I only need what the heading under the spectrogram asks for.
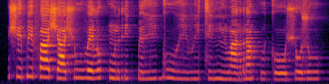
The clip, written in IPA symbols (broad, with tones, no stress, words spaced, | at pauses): ʃe˦ɓe˦faː˦ʃaː˨ ʃuː˨βɛ˨lo˦ kũ˨ ri˨k͡pɪ˨ ɣi˨˦ɡuː˦˨ ɣi˨vi˨ t͡si˨˦ŋĩ˨βã˨rã˦ kʷi˨koː˨ ʃo˦zu˦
